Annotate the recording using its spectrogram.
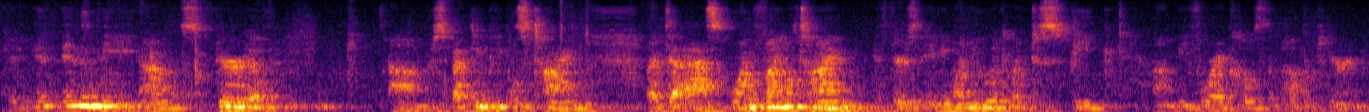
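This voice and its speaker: A man's voice: on the low side, steady tone, normal speed, slight background noise. A man chairing a public hearing, polite and procedural, thanking people as he moves things along, heard from a distance in a hall. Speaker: meeting chair. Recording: echoey hall, distant mic.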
